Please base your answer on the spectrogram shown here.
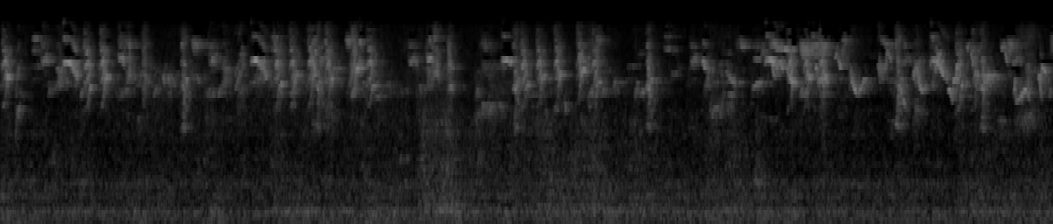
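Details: Painted bunting delivering a jumble of high, quick chirps and warbling trills in repeated short bursts with brief breaks.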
